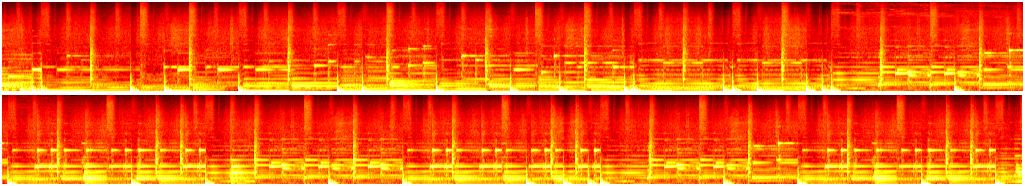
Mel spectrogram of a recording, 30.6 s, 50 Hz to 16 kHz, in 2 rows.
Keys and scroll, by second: 15.1 2, 15.1 Tab, 20.5 space.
